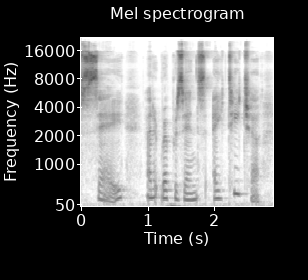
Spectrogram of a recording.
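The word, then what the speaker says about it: 生: In this case it's used with sen, it's pronounced sei, and it represents a teacher.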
